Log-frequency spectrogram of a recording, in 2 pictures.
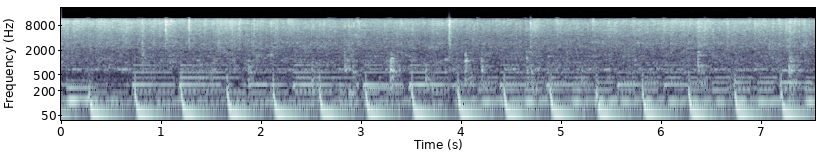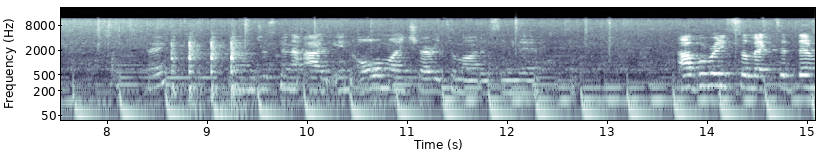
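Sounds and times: background music with steady beat: 0.0s - 15.0s
onions sizzling in oil: 0.0s - 15.0s
wooden spoon scraping skillet: 1.3s - 9.5s.

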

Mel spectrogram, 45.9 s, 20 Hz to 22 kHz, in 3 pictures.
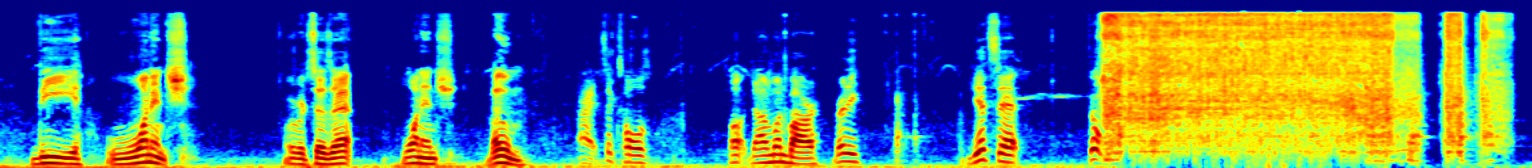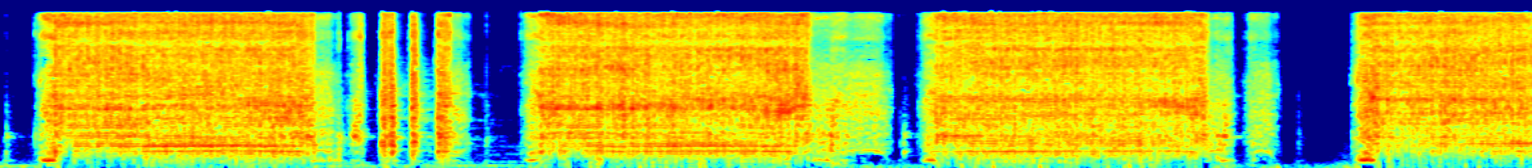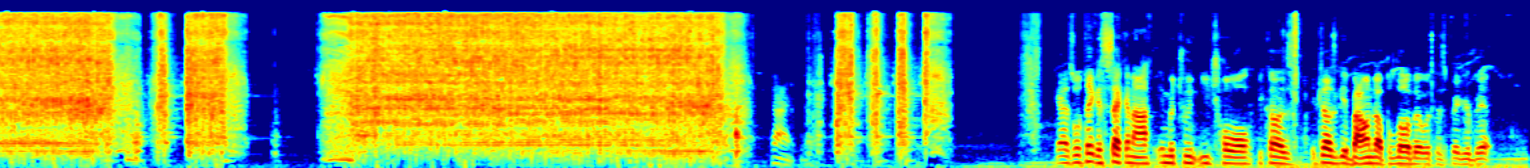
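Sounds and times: impact driver boring through wood: 11.0s - 28.2s, 28.8s - 33.2s, 33.8s - 40.2s.

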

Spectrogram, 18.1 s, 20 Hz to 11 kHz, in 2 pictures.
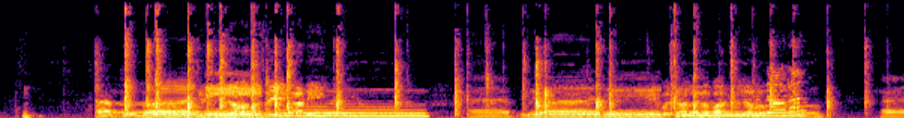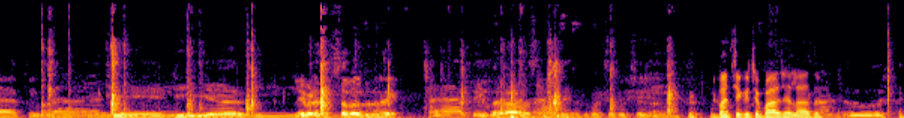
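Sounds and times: people singing together: 0.9s - 13.0s
people clapping: 0.9s - 16.0s.

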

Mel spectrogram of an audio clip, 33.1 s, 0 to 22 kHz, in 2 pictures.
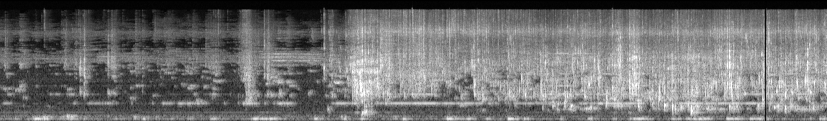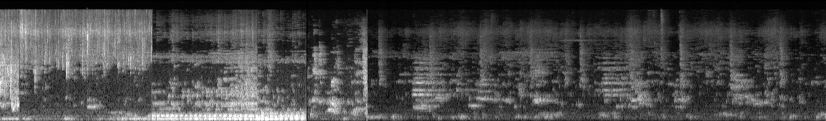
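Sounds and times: water splashing over bangles: 6.5s - 19.6s.

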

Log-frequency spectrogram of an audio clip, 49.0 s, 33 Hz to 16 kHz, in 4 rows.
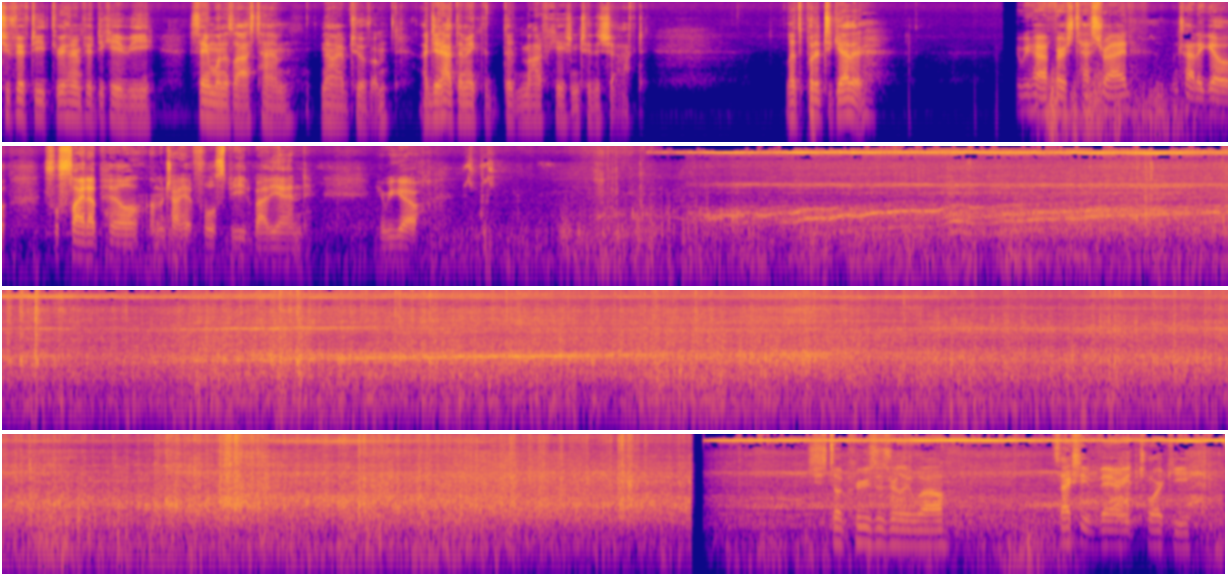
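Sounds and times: wheels rumbling on asphalt: 16.9s - 49.0s
electric motors whining: 18.6s - 41.3s, 43.9s - 49.0s.

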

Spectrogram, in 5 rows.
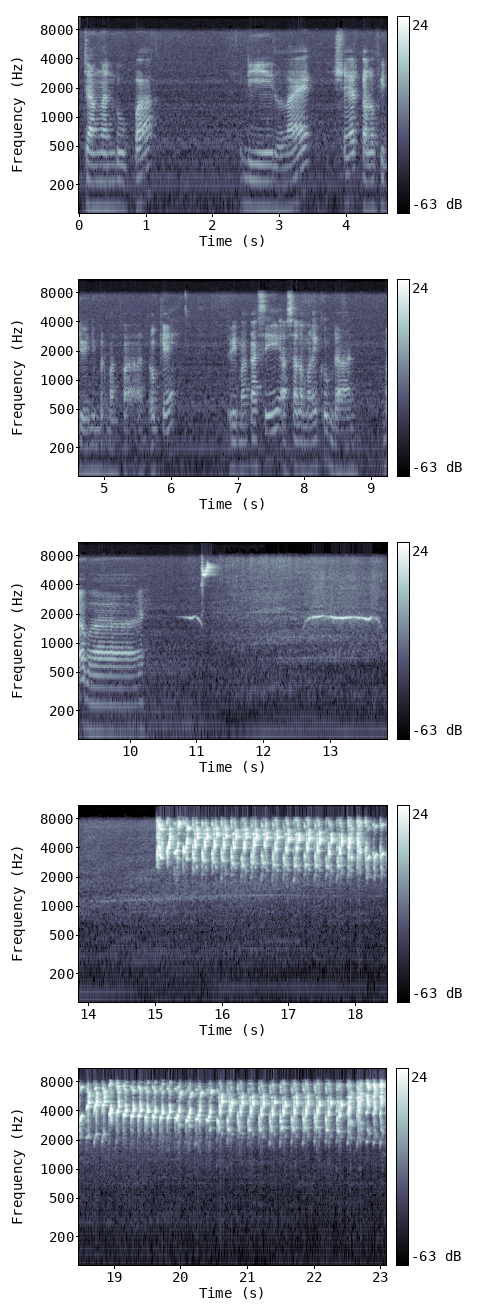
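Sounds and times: bird short whistle: 10.8s - 11.3s
bird rapid chattering trill: 11.0s - 11.4s, 15.0s - 23.0s.

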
